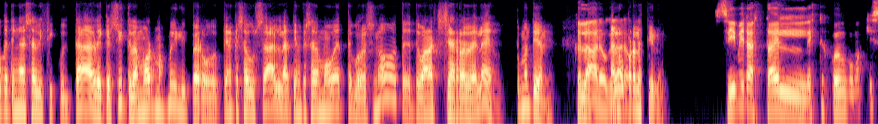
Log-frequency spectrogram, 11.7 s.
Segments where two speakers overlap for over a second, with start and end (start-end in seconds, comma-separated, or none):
none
